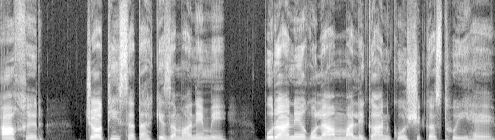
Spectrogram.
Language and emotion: Urdu, neutral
